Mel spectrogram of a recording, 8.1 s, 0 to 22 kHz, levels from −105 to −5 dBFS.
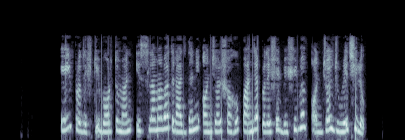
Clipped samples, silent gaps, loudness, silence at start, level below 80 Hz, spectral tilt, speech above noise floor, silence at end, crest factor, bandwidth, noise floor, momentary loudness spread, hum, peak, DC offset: under 0.1%; none; -23 LUFS; 1.2 s; -58 dBFS; -4 dB/octave; over 67 dB; 0.85 s; 16 dB; 7.8 kHz; under -90 dBFS; 5 LU; none; -8 dBFS; under 0.1%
